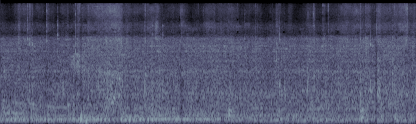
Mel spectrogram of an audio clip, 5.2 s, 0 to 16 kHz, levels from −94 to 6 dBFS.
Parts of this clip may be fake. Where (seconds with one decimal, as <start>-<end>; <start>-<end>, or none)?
0.0-1.7; 3.6-5.2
